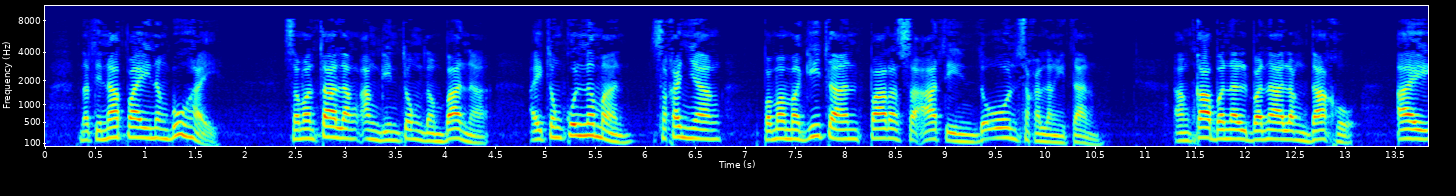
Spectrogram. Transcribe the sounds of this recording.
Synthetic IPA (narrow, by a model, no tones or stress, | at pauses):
nɐt̪ɪnaːpɐjnɐŋbuːɦa̰j | sɐmɐnt̪aːlɐŋʔɐŋɡɪnt̪o̞ŋd̪ɐmbaːnɐ̰ | ʔɐjt̪ʊŋkolnɐman | sɐkɐɲaŋ | pɐmamɐɡiːt̪ɐnpaːɾɐsɐ̰ʔaːt̪ɪnd̪oʔo̞nsɐkɐlɐŋit̪a̰n | ʔɐŋkabɐnalbɐnaːlɐŋd̪aːko̞ | ʔɐj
